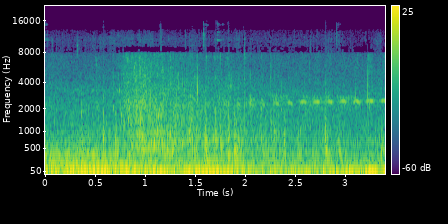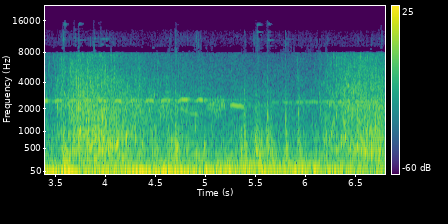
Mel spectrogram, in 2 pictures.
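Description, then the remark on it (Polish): A boat moves steadily along a river in Kalisz, Poland, passing under the St. Wojciech road bridge. Its engine drones low beneath a continuous wash of water and wind, with a faint thin whine rising above the rumble. “Teraz przepływamy pod mostem świętego Wojciecha, stanowiącym element trasy bursztynowej.”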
